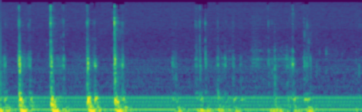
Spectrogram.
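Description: Keys clack on a computer keyboard while someone types a line of C code, several sharp clustered strokes up front thinning into lighter, quicker taps, close and fairly quiet with no talking.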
